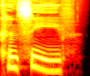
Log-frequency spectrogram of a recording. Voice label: conceive, gb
